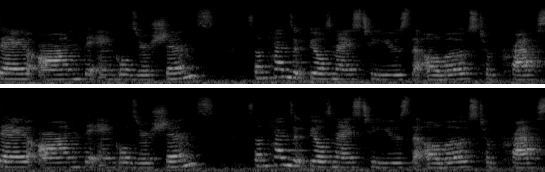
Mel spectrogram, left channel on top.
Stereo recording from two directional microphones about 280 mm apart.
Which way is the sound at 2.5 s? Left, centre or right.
Centre.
